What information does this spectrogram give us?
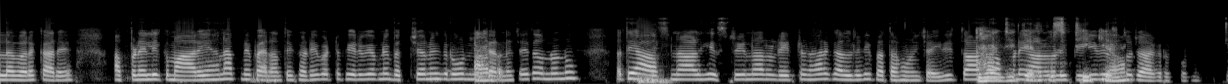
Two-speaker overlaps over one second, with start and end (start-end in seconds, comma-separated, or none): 9.8-11.2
